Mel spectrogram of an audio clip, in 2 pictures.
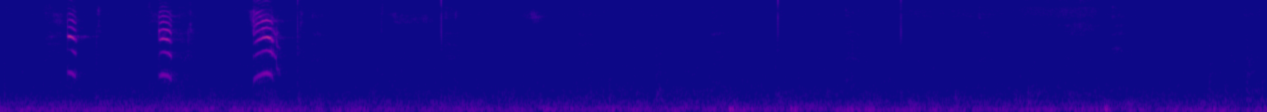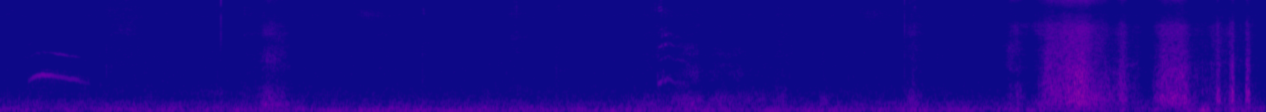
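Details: Kittens mewing: a run of thin, high, rising-falling mews in the first two seconds, one more around ten seconds, faint ones later, over a quiet indoor hiss with a burst of rustling near the end.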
